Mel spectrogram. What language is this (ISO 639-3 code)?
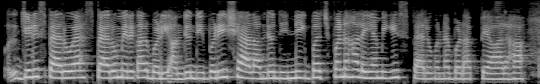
doi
